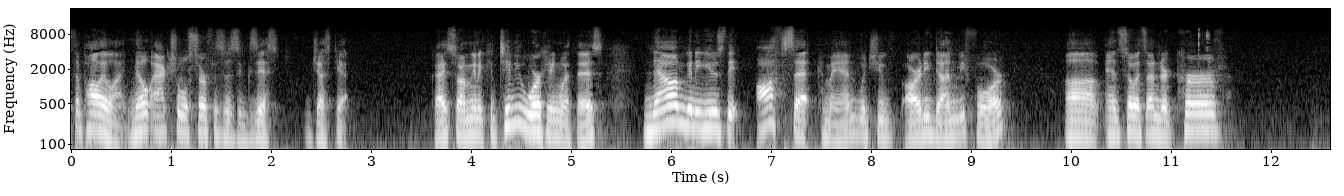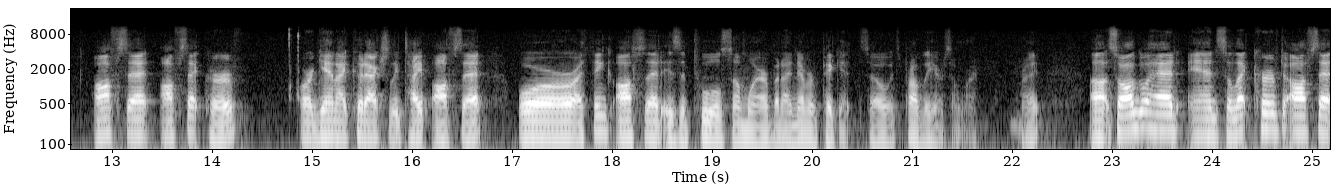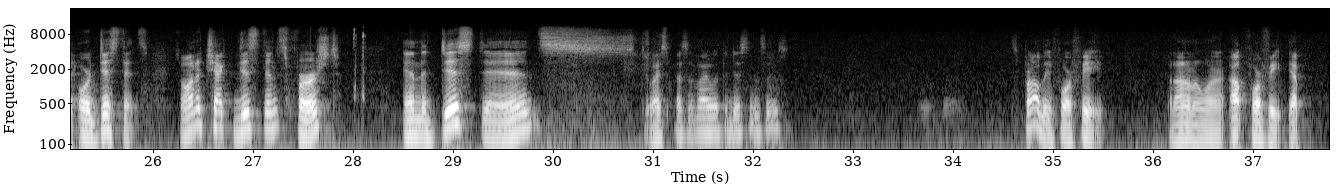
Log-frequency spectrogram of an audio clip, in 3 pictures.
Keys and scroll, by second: 37.5 4.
